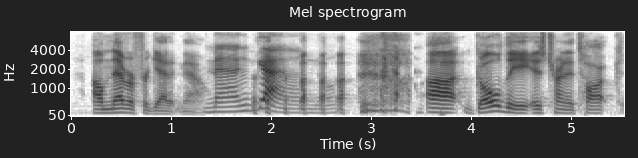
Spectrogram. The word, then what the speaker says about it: Mangano: It's man, like you're a man, then gan, like man, and then G, and then O. So Mangano.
